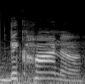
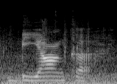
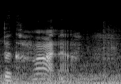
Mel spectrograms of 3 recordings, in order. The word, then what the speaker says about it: Bicana: It's Bicana. My name is Bicana. He thought my name was Bianca, and he said the whole time he was pronouncing it as Bianca. It is Bicana.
